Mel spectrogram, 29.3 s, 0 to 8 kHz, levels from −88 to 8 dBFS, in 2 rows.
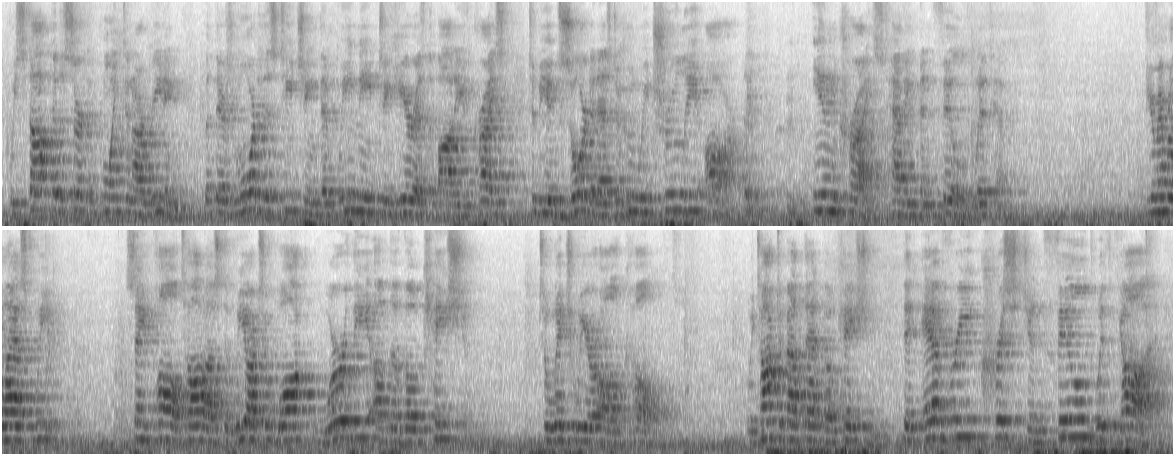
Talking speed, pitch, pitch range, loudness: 155 wpm, 180 Hz, 155-200 Hz, -23 LUFS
